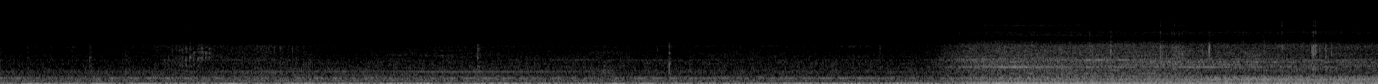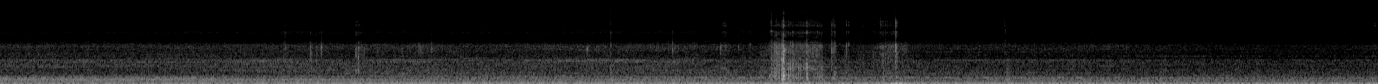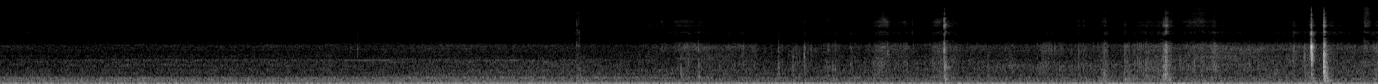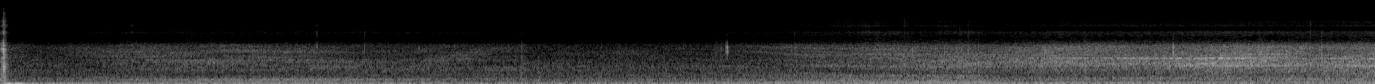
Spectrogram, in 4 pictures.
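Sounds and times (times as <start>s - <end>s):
vehicle engine idling: 0.0s - 55.0s.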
